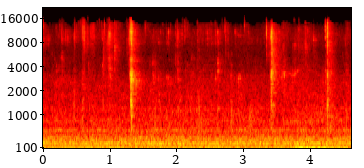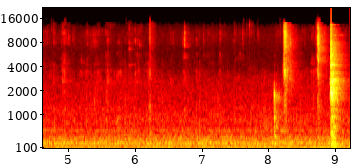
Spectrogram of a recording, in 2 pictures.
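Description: Close-miked chewing of a mouthful of food, with wet mouth smacks and clicks scattered through and a sharper cluster of smacks near the end.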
